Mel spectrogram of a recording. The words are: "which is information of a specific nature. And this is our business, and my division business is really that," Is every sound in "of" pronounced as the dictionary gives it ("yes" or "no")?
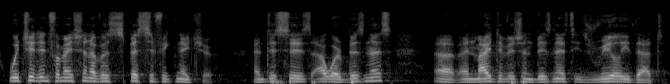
yes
